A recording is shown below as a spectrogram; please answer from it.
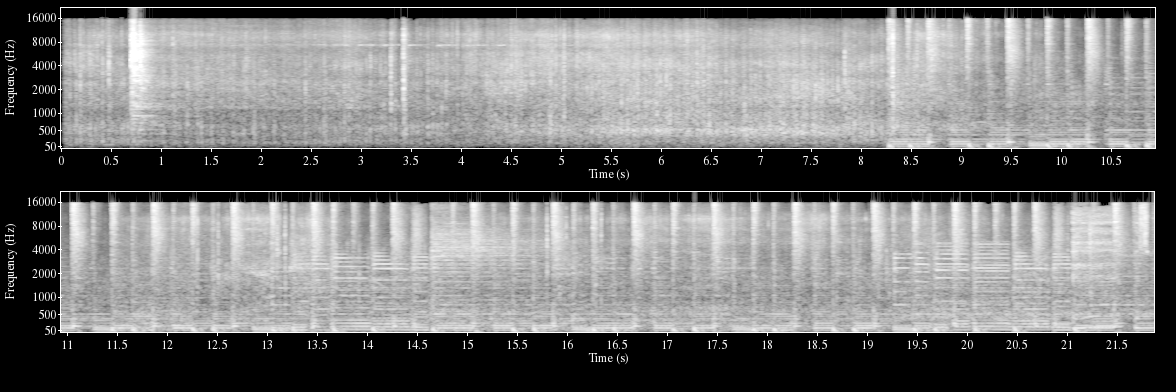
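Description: Skateboard wheels rolling on pavement, with a sharp clack about a second in and a lighter one a few seconds later, the rolling growing louder. Music with a heavy beat starts about eight seconds in and carries on.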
